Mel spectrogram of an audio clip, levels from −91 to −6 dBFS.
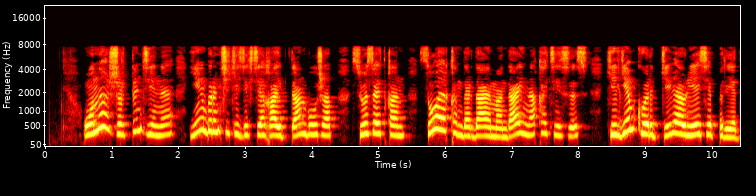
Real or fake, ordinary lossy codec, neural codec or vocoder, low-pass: real; none; none; none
